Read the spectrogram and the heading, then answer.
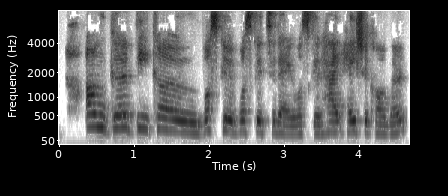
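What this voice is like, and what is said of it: London accent. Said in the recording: “Your accent is everything. I love it. I love it.”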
